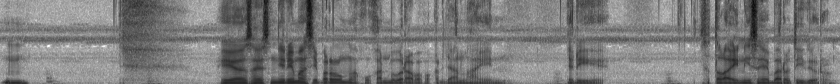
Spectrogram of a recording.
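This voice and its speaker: A man playing a cool, controlling young mafia boss and new husband in an ASMR roleplay, composed, formal and quietly commanding. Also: extremely low pitch, moderate pace, vocal fry, long pauses. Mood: polite, reassuring. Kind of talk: Indonesian ASMR roleplay acting.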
